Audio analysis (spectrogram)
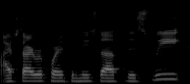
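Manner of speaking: usual speaking voice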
